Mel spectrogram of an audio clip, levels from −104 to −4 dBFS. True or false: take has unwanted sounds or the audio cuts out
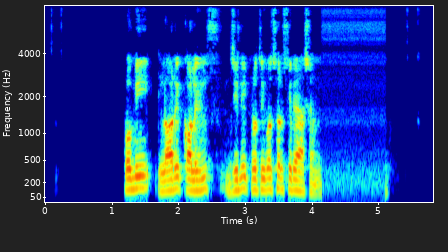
false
